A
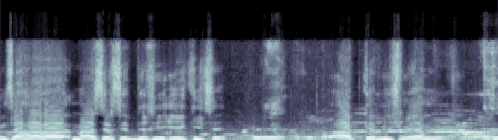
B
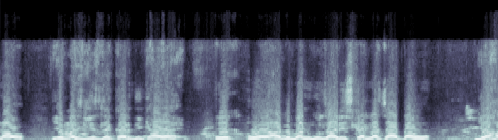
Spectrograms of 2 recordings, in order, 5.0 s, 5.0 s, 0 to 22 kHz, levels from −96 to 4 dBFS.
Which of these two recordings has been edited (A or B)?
B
